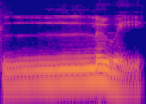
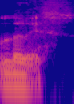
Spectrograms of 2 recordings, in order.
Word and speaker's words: Louis: Okay, I'm going to go for, I reckon it's Louis, not Lewis. Or am I wrong? That's correct. That is correct.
